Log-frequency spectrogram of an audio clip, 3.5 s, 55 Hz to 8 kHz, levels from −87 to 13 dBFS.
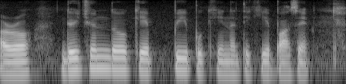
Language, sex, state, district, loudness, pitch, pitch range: Nagamese, male, Nagaland, Kohima, -19 LUFS, 115 Hz, 110-125 Hz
